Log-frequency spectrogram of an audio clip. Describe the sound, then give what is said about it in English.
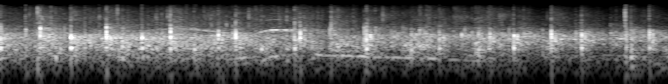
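An audience at a service claps steadily for the tech team and volunteers, a dense patter of many hands blending into continuous applause that stays even in volume for a few seconds, with no talking over it. “So let's give them a big round of applause.”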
